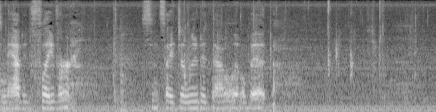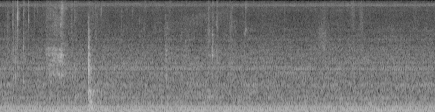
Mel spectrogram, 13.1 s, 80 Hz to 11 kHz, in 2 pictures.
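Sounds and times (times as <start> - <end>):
steady low hum: 0.0 - 13.0
spatula scraping a skillet: 7.2 - 7.6.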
